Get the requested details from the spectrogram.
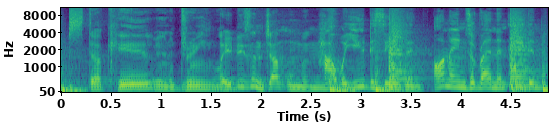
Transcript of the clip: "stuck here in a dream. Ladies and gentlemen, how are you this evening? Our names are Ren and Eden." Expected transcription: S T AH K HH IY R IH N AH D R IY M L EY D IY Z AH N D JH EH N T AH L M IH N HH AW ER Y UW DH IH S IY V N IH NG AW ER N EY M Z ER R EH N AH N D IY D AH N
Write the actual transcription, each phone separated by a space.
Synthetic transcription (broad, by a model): S T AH K HH IY R IH N AH D R IY M L EY D IY Z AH N JH EH N T L M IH N HH AW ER Y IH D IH S IY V IH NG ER N EY M Z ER R EH N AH N IY D N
